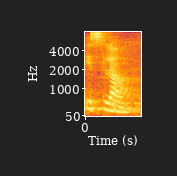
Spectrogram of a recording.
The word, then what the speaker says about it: اسلام: گے۔ پہلا لفظ ہے اسلام۔ پہلا لفظ یعنی الف مکسور ہے، اس کے نیچے زیر ہے، سین ساکن ہے۔ تیسرا مفتوح یعنی اس پر زبر ہے اور میم ساکن۔ جیسے اب آپ اور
